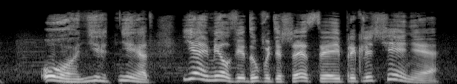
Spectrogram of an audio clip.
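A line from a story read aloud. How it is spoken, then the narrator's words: Chuckling. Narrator (Russian): хохотнул Пестрый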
